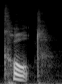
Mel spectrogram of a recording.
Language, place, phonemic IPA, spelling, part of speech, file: English, California, /koʊlt/, colt, noun / verb, En-us-colt.ogg
- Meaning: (noun) 1. A young male horse 2. A young crane (bird) 3. A youthful or inexperienced person; a novice 4. A youthful or inexperienced person; a novice.: A professional cricketer during his first season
